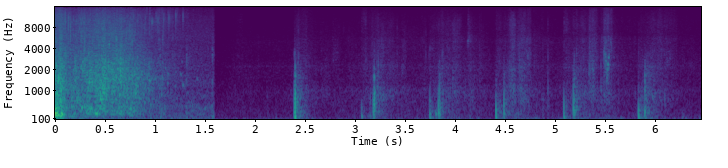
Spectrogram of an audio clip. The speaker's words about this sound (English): Now that is the sound of someone walking, and that someone is me, walking across my studio to the door, then opening it. then going through the door, and then closing it.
